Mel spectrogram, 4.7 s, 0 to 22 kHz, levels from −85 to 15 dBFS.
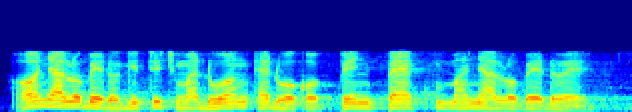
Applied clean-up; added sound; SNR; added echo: none; none; none; reverberation time 1.0 s.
